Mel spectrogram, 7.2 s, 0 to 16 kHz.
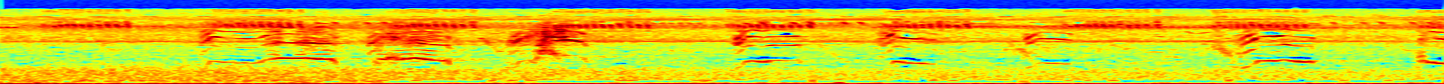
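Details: Bushbaby at Gowrie dam, Djuma Game Reserve, South Africa, recorded 04:35 on a live waterhole camera: a series of about nine short bent harmonic calls, one every 0.6 to 0.8 seconds, above steady hiss.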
